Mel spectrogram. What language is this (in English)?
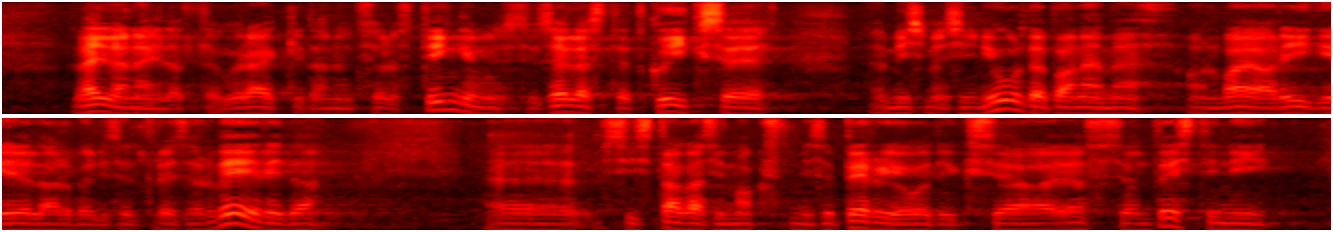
Estonian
